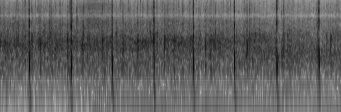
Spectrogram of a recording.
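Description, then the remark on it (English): An audience gives God a round of applause, a dense wash of many hands clapping with a few louder, sharper claps standing out at a fairly steady rhythm throughout. “Come on, let's give God a round of applause today, can we?”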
